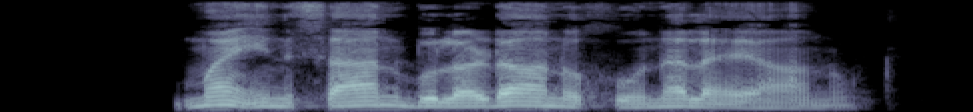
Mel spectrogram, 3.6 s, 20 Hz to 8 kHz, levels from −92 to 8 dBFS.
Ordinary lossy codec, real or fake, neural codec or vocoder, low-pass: MP3, 48 kbps; real; none; 7.2 kHz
